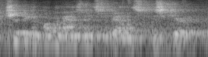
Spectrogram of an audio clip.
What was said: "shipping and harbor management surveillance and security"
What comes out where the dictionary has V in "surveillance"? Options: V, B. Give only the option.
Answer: B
